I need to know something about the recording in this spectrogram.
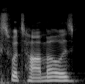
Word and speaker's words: Suotamo: If you don't know how to I feel like Swatamo is phonetic, but it's very phonetic. Jonas is not.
